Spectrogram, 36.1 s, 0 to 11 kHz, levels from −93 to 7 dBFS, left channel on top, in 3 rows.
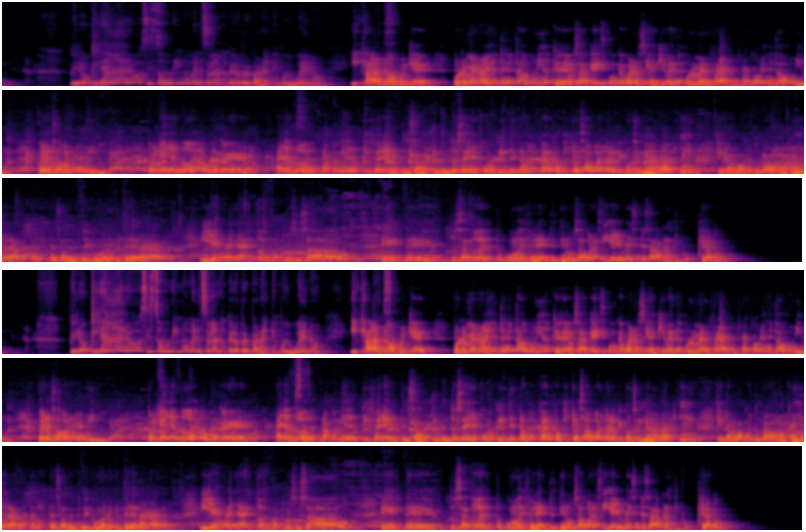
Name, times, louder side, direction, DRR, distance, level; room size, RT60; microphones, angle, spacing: voice 1, 0.5-4.8 5.2-6.0 14.4-15.1 16.3-17.1, right 4 dB, 90° right, 8 dB, 0.4 m, -31 dB
voice 2, 5.5-6.4 6.8-13.7 14.2-15.8 16.1-34.1 34.5-34.8, right 2 dB, 20° right, 2 dB, 0.3 m, -26 dB
sound 1, 12.0-31.2, left 2 dB, 50° left, 0.5 m, -38 dB
4.9 x 2.4 x 2.6 m, 0.74 s
head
